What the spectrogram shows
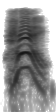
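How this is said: The shout is pushed out freely by breath. The speaker calls it right. "I'm using that here. I can do that. I don't even know how many times"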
